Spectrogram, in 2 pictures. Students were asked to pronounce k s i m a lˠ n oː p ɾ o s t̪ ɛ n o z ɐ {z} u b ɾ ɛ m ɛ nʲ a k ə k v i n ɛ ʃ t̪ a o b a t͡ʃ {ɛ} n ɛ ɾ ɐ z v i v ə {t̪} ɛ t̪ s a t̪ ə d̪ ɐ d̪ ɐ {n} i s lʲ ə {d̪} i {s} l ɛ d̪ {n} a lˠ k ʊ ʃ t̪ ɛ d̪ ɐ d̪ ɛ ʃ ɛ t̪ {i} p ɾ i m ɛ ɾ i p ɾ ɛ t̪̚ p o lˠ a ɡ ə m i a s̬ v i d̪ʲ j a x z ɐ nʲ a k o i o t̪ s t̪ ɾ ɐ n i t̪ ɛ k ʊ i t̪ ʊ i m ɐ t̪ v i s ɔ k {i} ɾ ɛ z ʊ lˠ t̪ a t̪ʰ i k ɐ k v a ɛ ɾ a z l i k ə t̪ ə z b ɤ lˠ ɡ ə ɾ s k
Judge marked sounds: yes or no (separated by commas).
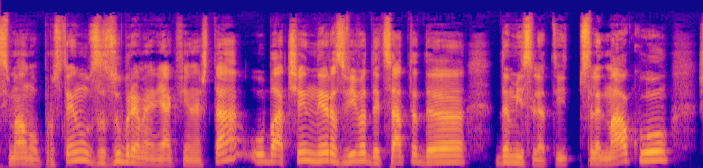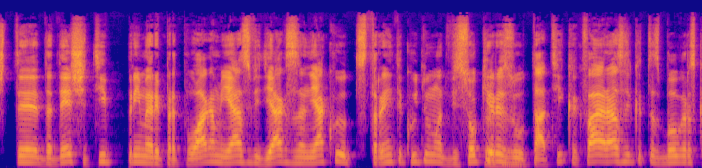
yes, yes, no, no, no, yes, no, yes, yes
